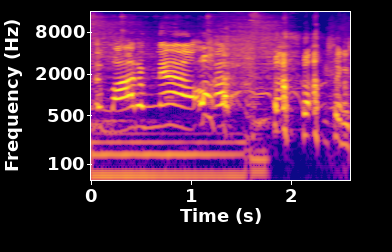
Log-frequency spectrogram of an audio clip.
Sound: laughs

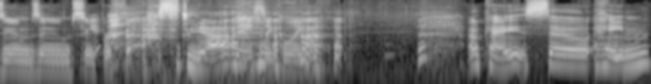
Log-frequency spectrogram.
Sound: laughs

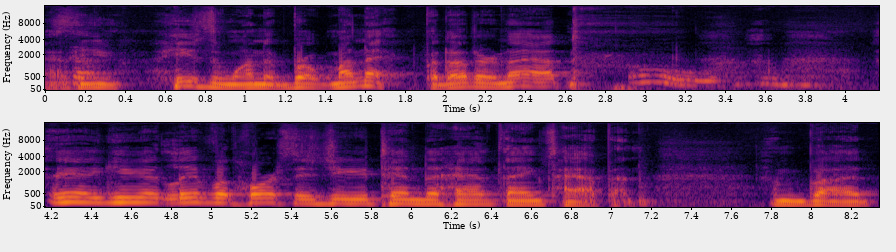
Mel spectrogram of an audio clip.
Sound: wheeze

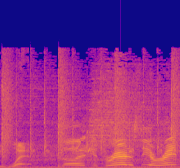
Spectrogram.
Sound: boat engine running

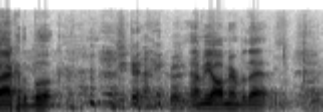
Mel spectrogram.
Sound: attendees laughing

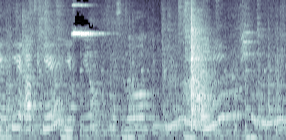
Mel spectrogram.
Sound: birds chirping

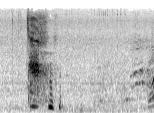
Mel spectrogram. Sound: laughs

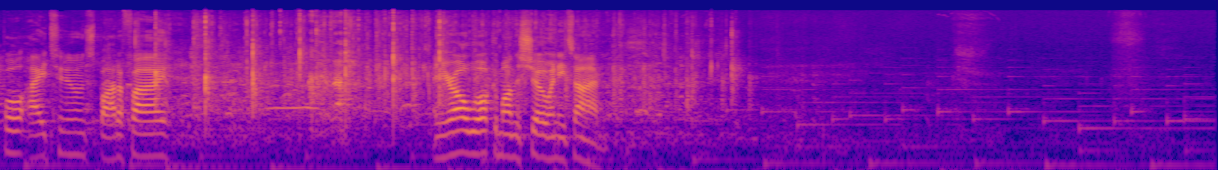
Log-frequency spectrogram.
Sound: applause

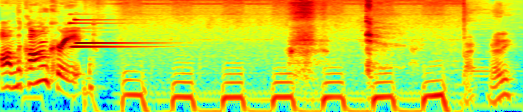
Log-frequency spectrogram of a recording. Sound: musical trill; vibrator pulses

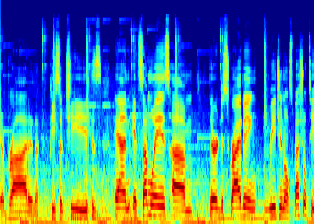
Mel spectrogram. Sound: chuckles

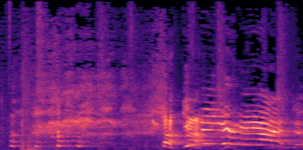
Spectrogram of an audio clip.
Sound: laughing

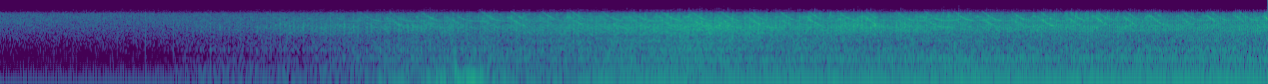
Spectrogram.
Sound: helicopter engine running

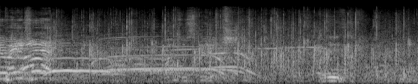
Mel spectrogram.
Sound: audience clapping

